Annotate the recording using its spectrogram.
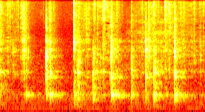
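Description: A metal spoon stirring a watery wood-ash glaze slurry in a large glass jar, with irregular clinks and scrapes of the spoon against the glass.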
